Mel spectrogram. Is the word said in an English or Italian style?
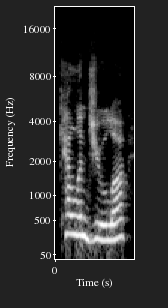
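English. It is said with a plain English-style pronunciation. The speaker calls it wrong. "you don't say calendula"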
